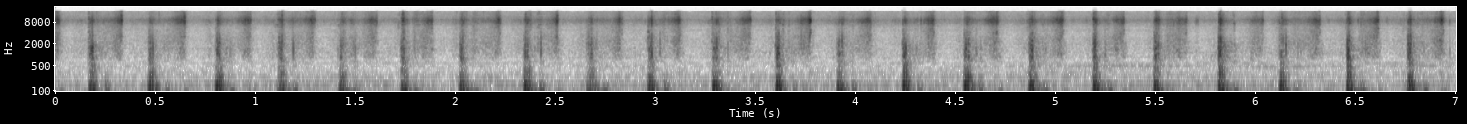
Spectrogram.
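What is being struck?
Quilted cotton oven mitt.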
